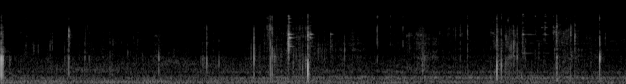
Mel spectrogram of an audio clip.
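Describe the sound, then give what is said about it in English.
Sporadic light, fairly faint clinks and clicks of glass shards being shifted by hand at Dead Horse Bay as a little bone is picked up, over a steady low outdoor rumble. “So I just picked up this uh, little bone here.”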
